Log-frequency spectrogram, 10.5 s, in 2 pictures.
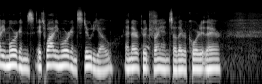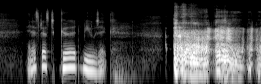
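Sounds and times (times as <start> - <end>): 
speech: 0.0 - 4.6, 5.8 - 7.7, 8.7 - 10.4
person coughing: 8.6 - 10.4.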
